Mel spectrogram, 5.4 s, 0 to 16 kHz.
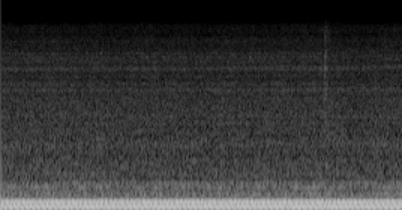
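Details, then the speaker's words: Honda Civic Si EK coupe, B18C1 GSR swap with Precision turbo, after tune refined and fresh start: deep even idle held steady without hunting, stumbles or knocks; air-fuel "pretty dialed", running smoothly. "there we go just breathe on the key and she fires right up"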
